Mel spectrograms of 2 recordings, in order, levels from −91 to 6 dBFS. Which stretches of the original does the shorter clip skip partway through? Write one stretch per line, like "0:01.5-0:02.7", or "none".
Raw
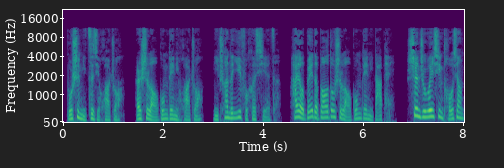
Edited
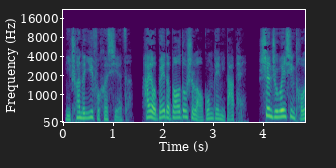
none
